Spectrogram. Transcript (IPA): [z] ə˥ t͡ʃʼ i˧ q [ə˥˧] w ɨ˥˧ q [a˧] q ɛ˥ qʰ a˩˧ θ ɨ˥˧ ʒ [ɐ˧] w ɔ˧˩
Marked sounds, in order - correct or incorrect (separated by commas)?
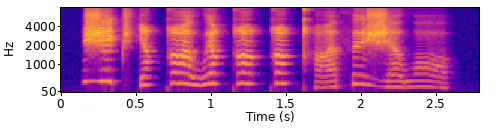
incorrect, incorrect, incorrect, correct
